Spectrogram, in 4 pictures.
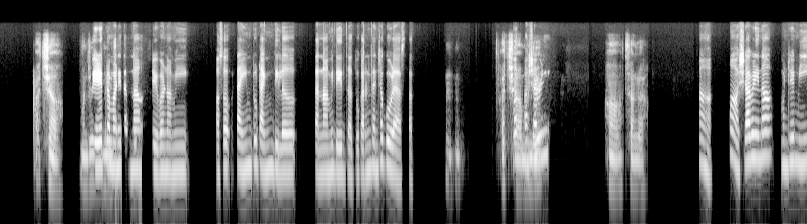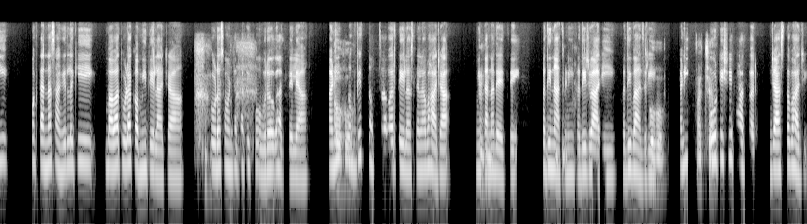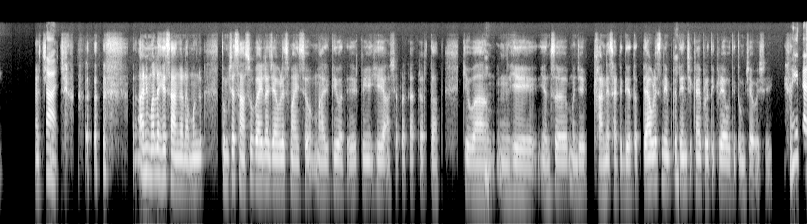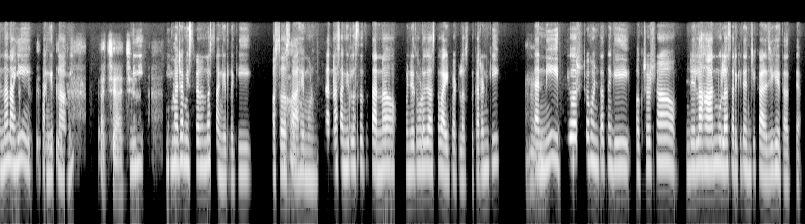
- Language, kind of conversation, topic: Marathi, podcast, आहारावर निर्बंध असलेल्या व्यक्तींसाठी तुम्ही मेन्यू कसा तयार करता?
- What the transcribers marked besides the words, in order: tapping; other background noise; distorted speech; static; chuckle; chuckle; laugh; unintelligible speech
